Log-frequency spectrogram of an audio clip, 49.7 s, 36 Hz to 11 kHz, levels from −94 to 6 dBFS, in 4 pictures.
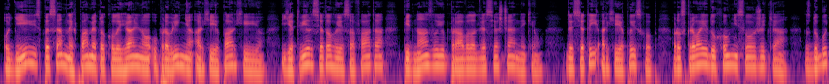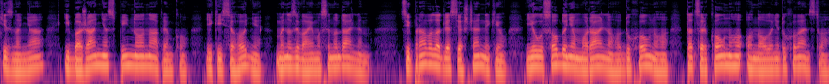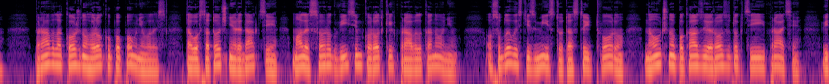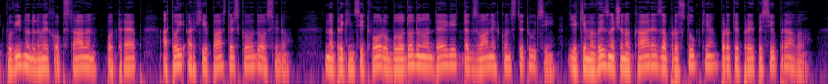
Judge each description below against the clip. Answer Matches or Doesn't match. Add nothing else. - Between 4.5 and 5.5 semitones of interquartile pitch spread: Doesn't match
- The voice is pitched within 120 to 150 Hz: Doesn't match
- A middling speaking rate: Matches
